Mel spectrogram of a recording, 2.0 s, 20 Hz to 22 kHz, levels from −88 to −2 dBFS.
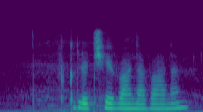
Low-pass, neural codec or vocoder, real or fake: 7.2 kHz; none; real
